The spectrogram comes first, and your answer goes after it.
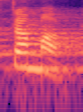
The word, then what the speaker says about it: stomach: see what is that if the ch at the end of the noun is pronounced with a k sound and as an s is in the end to change the form from singular to plural what you have to do my word is stomach you can see at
